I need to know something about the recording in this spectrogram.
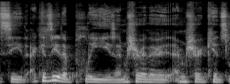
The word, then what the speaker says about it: Pleas: anything under the sun I've had people think I was French and pronounce my name plie uh with the spelling the most common is please and my wife's Paul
